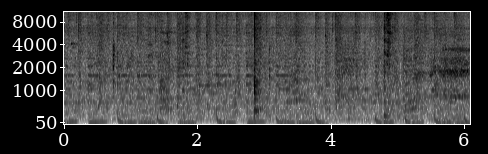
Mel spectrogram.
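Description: A spatula stirring and scraping braised pork and chicken in a large aluminium wok as the sauce sizzles, with three sharp clanks of the spatula against the pan.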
